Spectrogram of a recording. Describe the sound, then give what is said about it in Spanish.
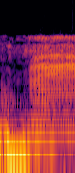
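A cow gives one short, deep moo, fairly loud, with a buzzy, steady drone and no voices over it. “¿Quieren oír la vaquita?”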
